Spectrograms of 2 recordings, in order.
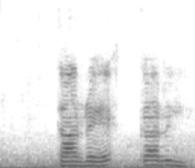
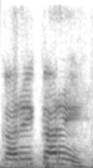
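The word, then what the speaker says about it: kare-kare: That's in my dialect. Some people call it kare kare, but it's not. I mean, it is, but it's like just a simple type of way to pronounce it.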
